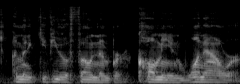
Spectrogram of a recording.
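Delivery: hushed, secretive, conspiratorial half-whisper. Retelling how the woman the speaker approached answered, all half-whispering it. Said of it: "all whispering it".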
